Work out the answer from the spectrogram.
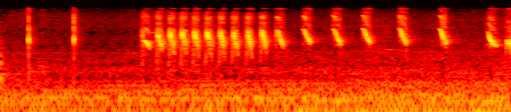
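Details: Greater green leafbird in fast rattling song: two isolated sharp notes, then a rapid series of bright high chips about ten per second, slowing into spaced downslurred notes.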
